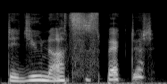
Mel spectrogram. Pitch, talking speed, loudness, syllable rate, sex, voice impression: 200 Hz, 180 wpm, -18 LUFS, 4.1 syllables/s, female, feminine, slightly adult-like, slightly cute, friendly, slightly unique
